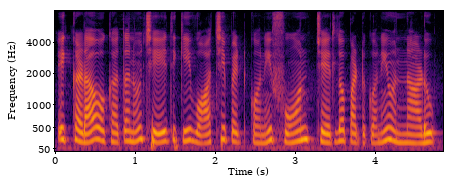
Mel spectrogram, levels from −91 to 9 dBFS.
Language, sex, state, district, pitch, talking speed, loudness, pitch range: Telugu, female, Telangana, Mahabubabad, 205 Hz, 110 wpm, -17 LUFS, 190-235 Hz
